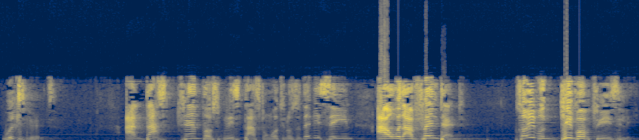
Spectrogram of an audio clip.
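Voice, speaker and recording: A man's voice: high voice, lively intonation, normal speed, pushed and bright, husky. A man preaching a sermon, repeating key lines and checking in with the congregation. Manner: preaching with repetition and call-outs to the congregation. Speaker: pastor. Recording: dull lo-fi sound.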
